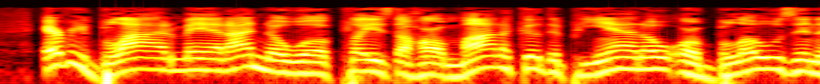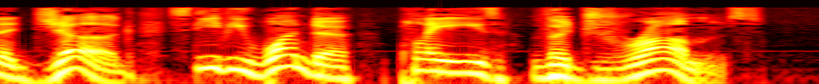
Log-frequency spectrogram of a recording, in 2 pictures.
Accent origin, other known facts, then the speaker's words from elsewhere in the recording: Texas, United States; Look, I'm from Texas, bruh. I'm just telling you this right now.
